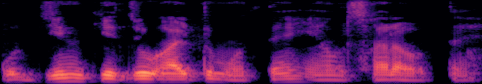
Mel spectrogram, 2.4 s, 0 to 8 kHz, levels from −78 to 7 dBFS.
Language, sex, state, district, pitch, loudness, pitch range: Rajasthani, male, Rajasthan, Churu, 95 Hz, -22 LUFS, 85-105 Hz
